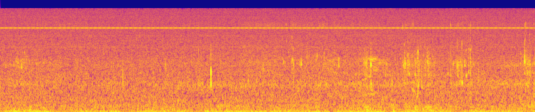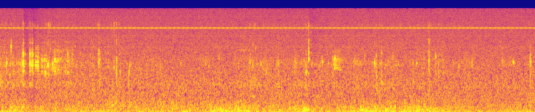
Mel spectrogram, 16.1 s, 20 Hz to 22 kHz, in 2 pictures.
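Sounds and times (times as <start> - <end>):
faint high-pitched whine: 0.0 - 16.0
water lapping against boat hull: 1.8 - 16.0
crackling ticks: 3.9 - 16.0.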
